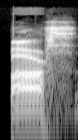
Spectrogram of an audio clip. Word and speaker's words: Bath: The Flaming Tunner says, it's not Bath like you bathe, it's Barth. Sorry, the posh side of me coming out. Oh, of course. It's not Barth at all, it's Bath.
